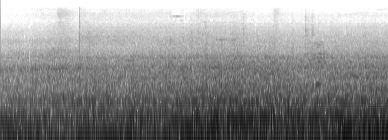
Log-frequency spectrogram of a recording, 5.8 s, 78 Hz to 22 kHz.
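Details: Mercedes-Benz OF 1721 bus, Torino S body (Viação Estrela 100.141), while driving: heavy low roar with a steady droning tone under the engine; the differential is roaring.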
